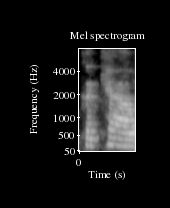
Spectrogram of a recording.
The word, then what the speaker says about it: cacao: to talk about to start with cacao c-a-c-a cacao is how you pronounce that and it's the raw bean that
